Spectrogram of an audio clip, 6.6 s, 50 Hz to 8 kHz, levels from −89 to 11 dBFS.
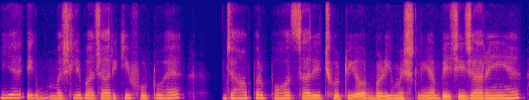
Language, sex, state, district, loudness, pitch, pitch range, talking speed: Hindi, female, Jharkhand, Ranchi, -17 LUFS, 220 Hz, 215-230 Hz, 170 wpm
